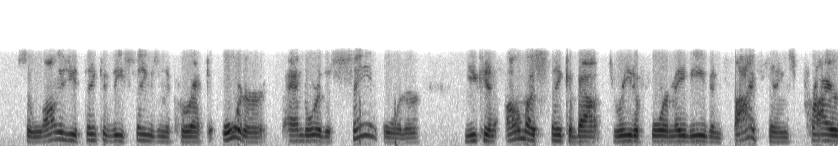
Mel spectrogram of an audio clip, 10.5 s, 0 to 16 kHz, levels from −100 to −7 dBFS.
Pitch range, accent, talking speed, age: 120-140 Hz, American, 170 wpm, 50-69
